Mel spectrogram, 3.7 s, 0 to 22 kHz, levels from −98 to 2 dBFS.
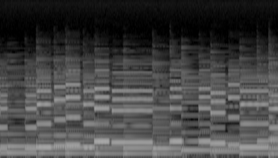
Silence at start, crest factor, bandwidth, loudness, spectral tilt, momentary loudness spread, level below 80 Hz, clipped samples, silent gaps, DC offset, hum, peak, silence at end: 0 s; 14 dB; over 20 kHz; -37 LUFS; -6 dB/octave; 4 LU; -68 dBFS; under 0.1%; none; under 0.1%; none; -24 dBFS; 0 s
